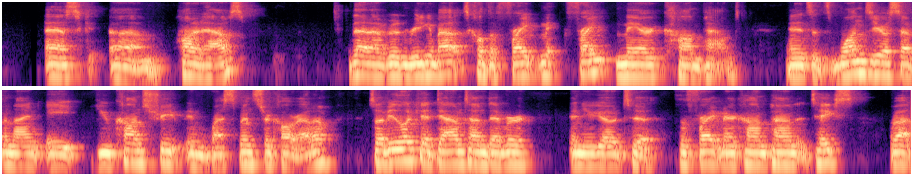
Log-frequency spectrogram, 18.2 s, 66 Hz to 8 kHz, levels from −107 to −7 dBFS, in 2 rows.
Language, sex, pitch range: English, male, 110-125 Hz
